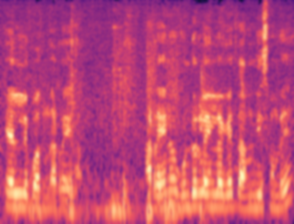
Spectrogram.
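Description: Andhra telugu guy doing a train vlog, talks quick, chatty to viewers, clear train noise behind him. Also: steady tone. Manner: chatty, addresses viewers directly. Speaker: train travel vlogger. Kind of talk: casual travel vlog commentary. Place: on board a moving train. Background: train rumble and outdoor ambience.

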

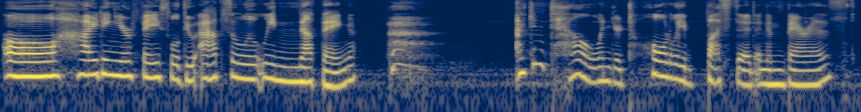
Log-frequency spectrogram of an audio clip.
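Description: Slow, teasing tomboy played by a woman. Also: lowish voice, a bit bright. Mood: smug, teasing. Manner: teasing, drawling, slipping into whispers. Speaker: ASMR roleplay performer. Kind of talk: ASMR roleplay, intimate second-person acting.

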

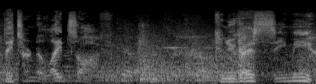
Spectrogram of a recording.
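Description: A man's voice: on the high side, fairly even intonation, a little slow. Young male vlogger, playful and giggly, camera at arm's length in a noisy packed auditorium. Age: young adult. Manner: giggly, joking, laughs between lines. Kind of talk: casual vlog chat to camera. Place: dark school auditorium at a band concert. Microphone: handheld camera at arm's length. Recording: noisy crowded auditorium camcorder audio. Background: audience chatter and room noise.

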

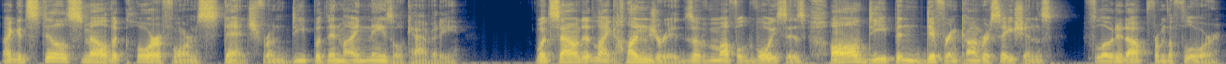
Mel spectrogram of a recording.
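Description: Low-voiced man narrating horror. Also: very animated, a little slow. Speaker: author and audiobook narrator. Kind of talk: scripted horror narration, first person. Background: music.

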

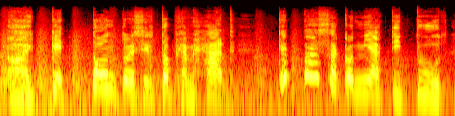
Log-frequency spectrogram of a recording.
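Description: A vain, grumbling cartoon train with a Latin American accent. The delivery is whiny and indignant, with lively swoops at a measured pace. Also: male voice, high-pitched, creaky, background noise, heavily acted. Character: vain, grumbling male steam engine. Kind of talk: cartoon voice acting.

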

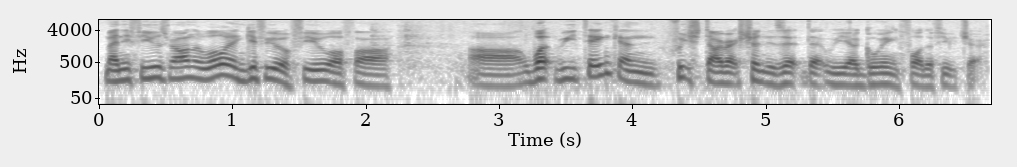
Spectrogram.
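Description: Mellow-voiced man presenting at a seminar. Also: on the high side. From Malaysia. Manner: friendly, joking, many ums and uhs. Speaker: subsea processing engineer. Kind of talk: conference presentation. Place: large lecture hall. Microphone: headset.

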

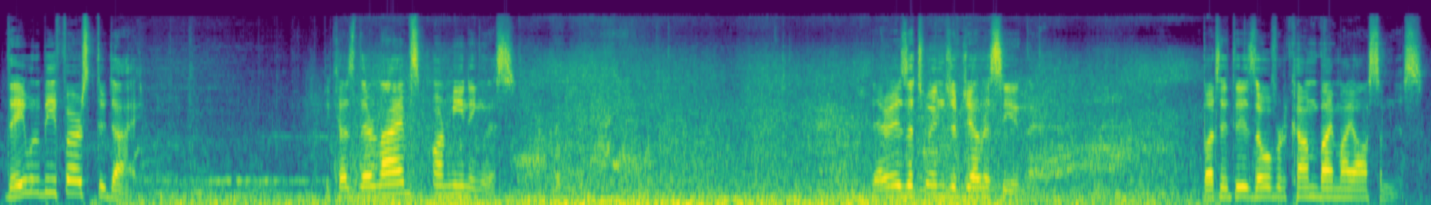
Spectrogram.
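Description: A man's voice: high voice, normal speed, pauses often, very noisy. A man putting on a Russian accent as a crude, boastful, grumbling gamer, giving comic gameplay commentary in broken English. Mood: sulky, spiteful. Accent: put-on Russian. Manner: crude, swearing, mock-menacing, broken English.

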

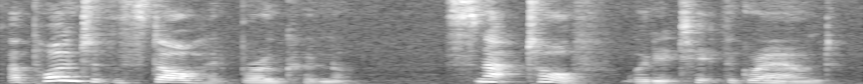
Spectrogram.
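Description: Older female storyteller for bedtime picture book: unhurried, animated pitch, dramatic pauses. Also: low-quality recording. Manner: measured, dramatic phrasing with pauses. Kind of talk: expressive picture-book read-aloud. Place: small living room, indoors.

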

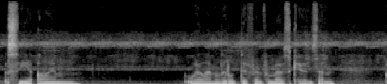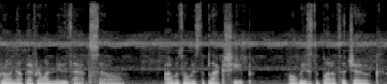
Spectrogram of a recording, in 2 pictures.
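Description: A man playing a shy, wounded, gentle young outcast vampire in an ASMR comfort roleplay, speaking in a halting, soft-hearted way. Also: deep voice, gravelly. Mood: sorry, hesitant. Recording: noisy, cricket ambience behind.

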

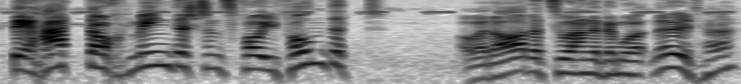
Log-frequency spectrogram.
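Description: A man's voice: sits high, lively intonation, fast, exaggerated voice. A man playing a brave, reproachful homeless boy in a Swiss German audio drama. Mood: indignant. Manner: reproachful, forceful. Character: indignant, brave homeless boy, new gang member. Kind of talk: dialect audio drama acting.

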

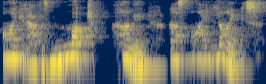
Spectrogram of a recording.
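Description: A woman's voice: high voice, expressive, slow, reverberant, voice pushed up. A woman voicing a friendly, hopeful male bear from a storybook who talks in an earnest, hesitant way. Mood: wistful, eager.

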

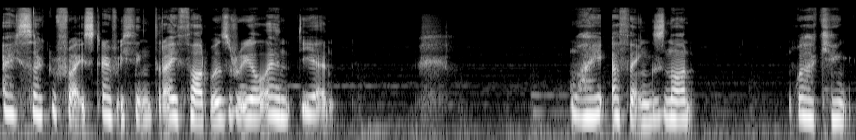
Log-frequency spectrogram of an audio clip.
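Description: A woman voicing an obsessive, self-aware anime schoolgirl in an ASMR roleplay, soft and often whispering, shy, hesitant and stammering as she pleads. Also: on the high side, fairly even intonation, slow pace, gravelly, long pauses, soft background music, heavily acted. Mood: distressed, remorseful.

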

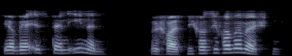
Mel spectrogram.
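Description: A man's voice: high-pitched, animated, brisk. A man on a phone line answering a telemarketer, stubborn and acting clueless. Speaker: call recipient baiting a telemarketer. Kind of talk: phone conversation. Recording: narrow tinny phone line.

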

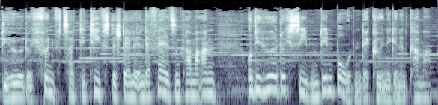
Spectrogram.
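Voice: medium pitch, brisk, vocal fry, dark tone. A narrator delivering a scripted documentary voice-over. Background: background music.

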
